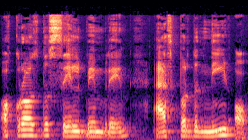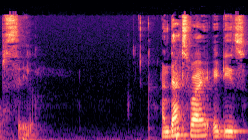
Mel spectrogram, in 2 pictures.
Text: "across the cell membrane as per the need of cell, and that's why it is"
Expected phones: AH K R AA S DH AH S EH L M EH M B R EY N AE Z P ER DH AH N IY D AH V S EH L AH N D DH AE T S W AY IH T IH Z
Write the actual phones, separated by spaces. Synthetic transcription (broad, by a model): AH K R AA S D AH S EH L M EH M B R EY N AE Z F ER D AH N IY D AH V S EH L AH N D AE T S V AY IH T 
